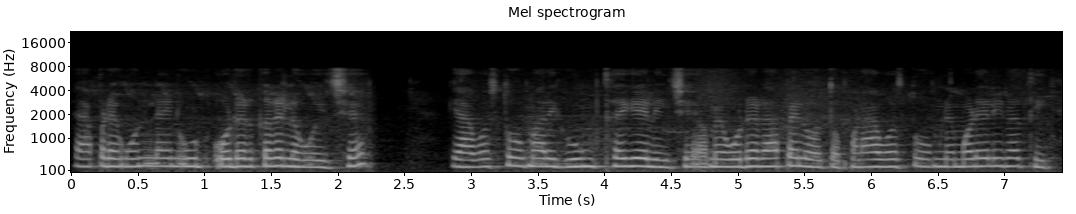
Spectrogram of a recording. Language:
Gujarati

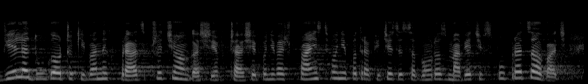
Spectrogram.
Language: Polish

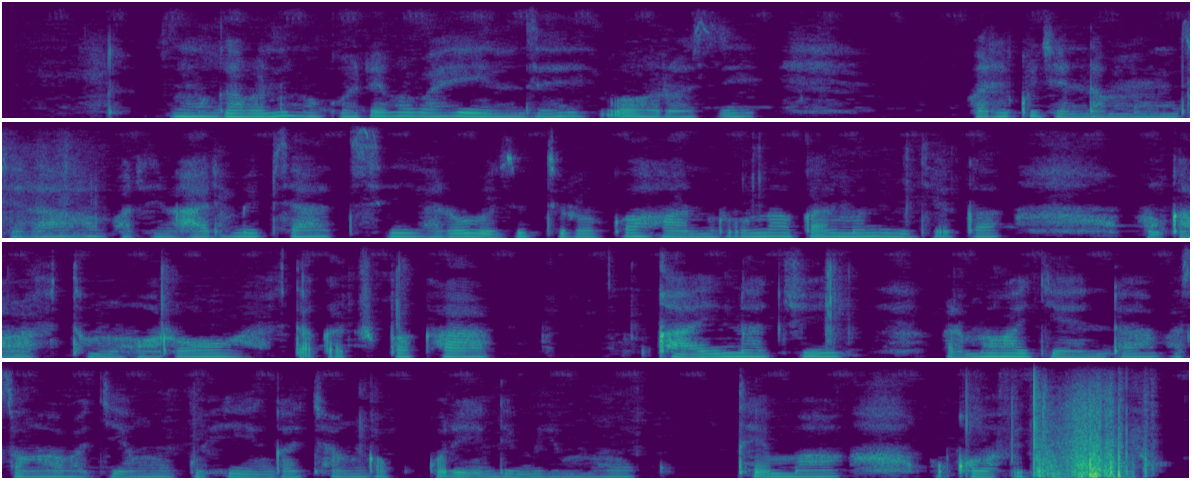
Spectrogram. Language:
Kinyarwanda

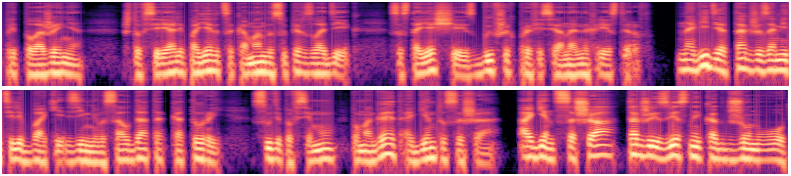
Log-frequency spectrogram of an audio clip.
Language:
Russian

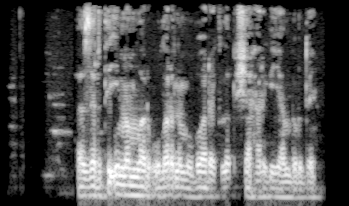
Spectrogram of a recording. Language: Uyghur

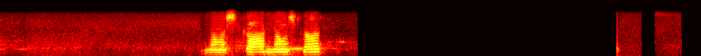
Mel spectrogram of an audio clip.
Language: Dogri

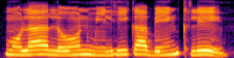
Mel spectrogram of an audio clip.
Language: Chhattisgarhi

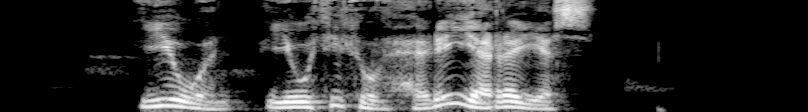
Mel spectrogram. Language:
Kabyle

